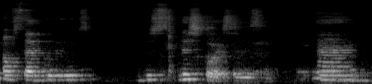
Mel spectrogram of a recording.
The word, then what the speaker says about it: Sadhguru: ياخذون اسمه هذا زي Sadhguru. Sadhguru. He's an engineer, yogi, and mystic. He's an engineer, yogi, and mystic. My research is titled Critical Discourse Analysis of the Semantic Lexicon of the 3 of Sadhguru's discourses and 3 of Sadhguru's speeches.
